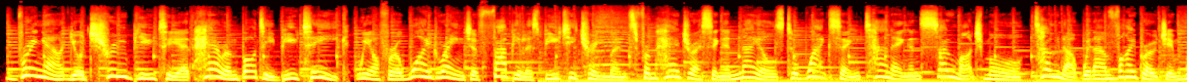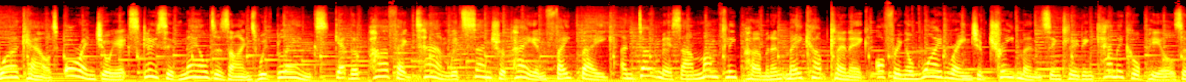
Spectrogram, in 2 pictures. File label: female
